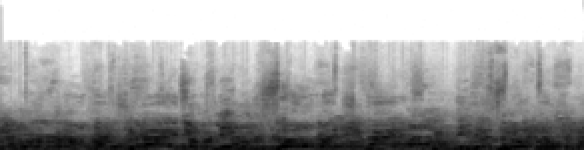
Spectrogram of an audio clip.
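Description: Several reporters' voices overlapping, calling out questions at once so that no single voice comes through clearly.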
